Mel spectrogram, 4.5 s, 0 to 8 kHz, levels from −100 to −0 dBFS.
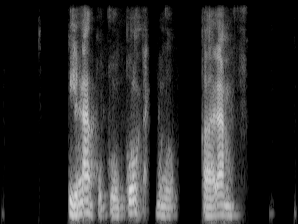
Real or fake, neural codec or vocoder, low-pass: fake; codec, 24 kHz, 1.5 kbps, HILCodec; 7.2 kHz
